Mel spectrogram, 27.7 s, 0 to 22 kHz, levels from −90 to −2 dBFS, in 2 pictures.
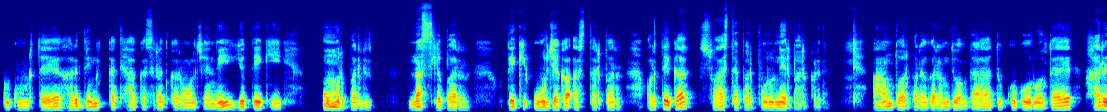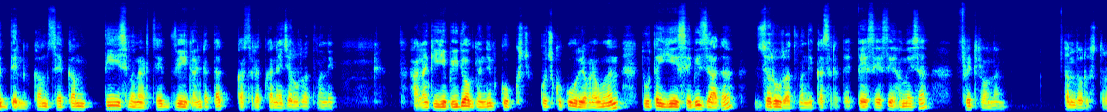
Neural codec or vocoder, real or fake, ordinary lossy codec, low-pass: none; real; none; 19.8 kHz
